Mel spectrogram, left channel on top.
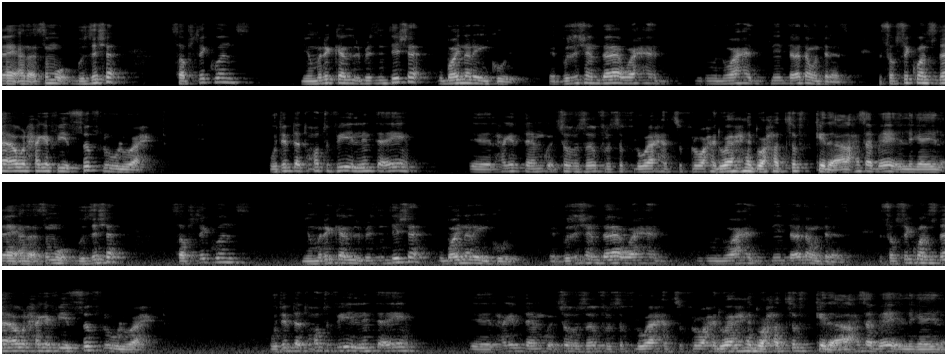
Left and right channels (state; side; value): noise; right; rumble, 25 dB below the sound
